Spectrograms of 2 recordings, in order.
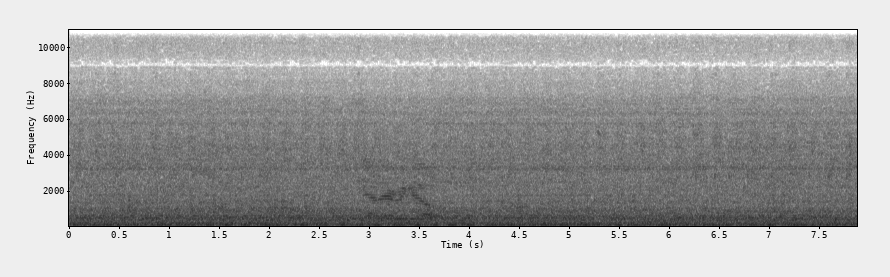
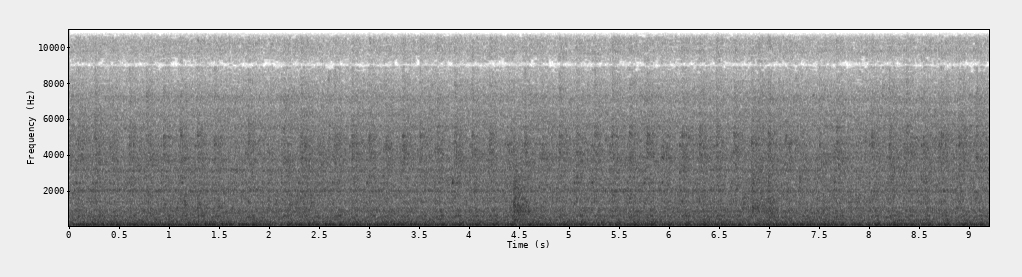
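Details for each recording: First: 1960 Pontiac Bonneville V8 with AFB carb, after dwell corrected: steady even low rumble at slightly fast idle, no misses or stumbles; now smooth and not overly rich, normal. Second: 1960 Pontiac Bonneville V8 with AFB carb: steady but uneven lumpy idle with fluttery exhaust; running pretty rich with points dwell extremely high, set off the six-cylinder scale instead of the eight-cylinder one.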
